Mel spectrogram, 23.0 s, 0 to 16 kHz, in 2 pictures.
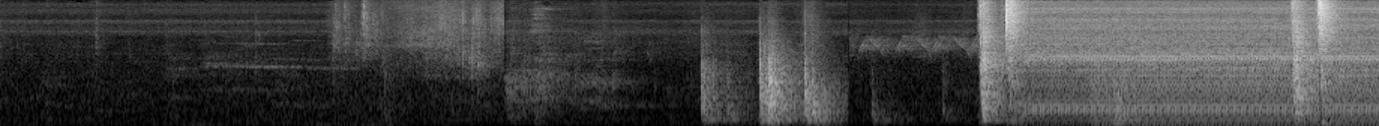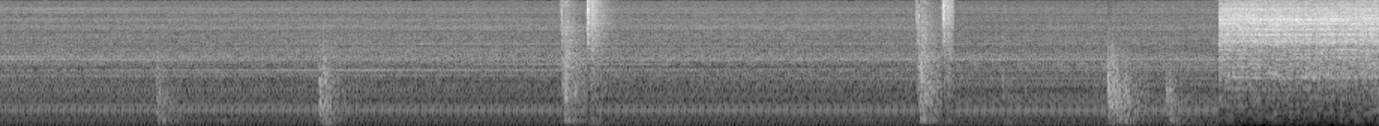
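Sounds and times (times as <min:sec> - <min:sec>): power tool motor running: 0:08.2 - 0:22.9
sharp knocks: 0:16.2 - 0:16.6, 0:19.1 - 0:20.0, 0:20.7 - 0:21.4.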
